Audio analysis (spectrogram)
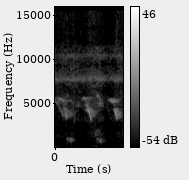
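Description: Faint, quick chirpy clucks from a chicken, a few short calls in a row, heard at a distance.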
